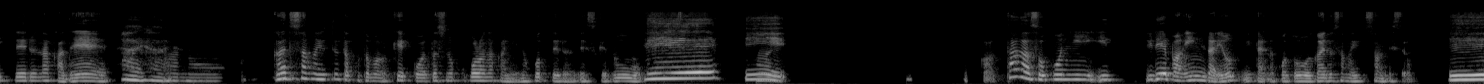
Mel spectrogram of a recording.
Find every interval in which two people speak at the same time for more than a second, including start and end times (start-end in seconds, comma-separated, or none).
none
